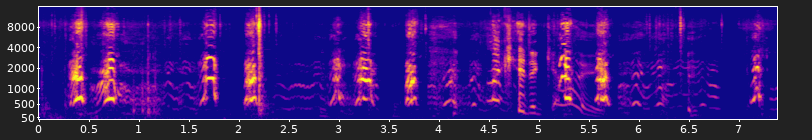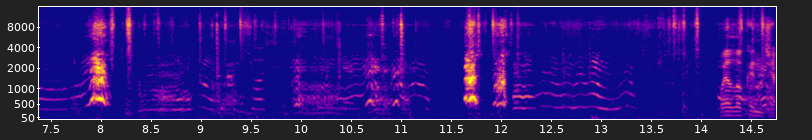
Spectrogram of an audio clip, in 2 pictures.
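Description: Small black-and-tan dog barking in sharp, excited yaps again and again, with high whines between the barks, worked up by a hooked fish being reeled in beside the boat.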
